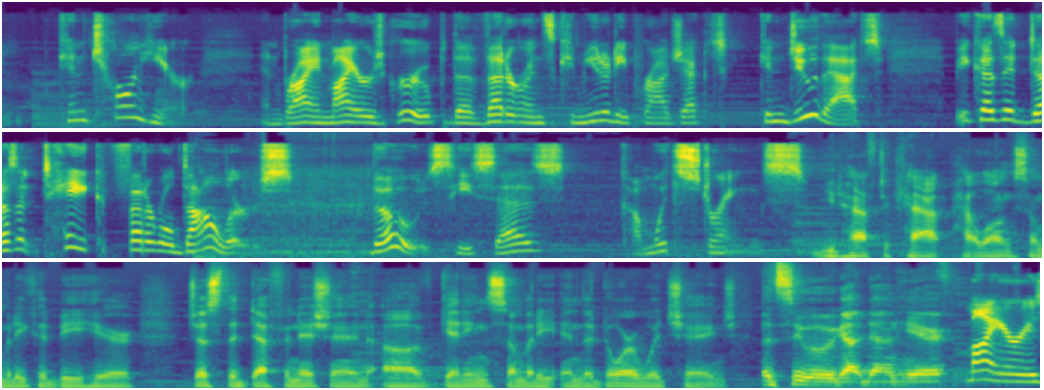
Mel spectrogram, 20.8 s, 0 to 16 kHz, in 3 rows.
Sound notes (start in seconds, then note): 8.2 vehicle revving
